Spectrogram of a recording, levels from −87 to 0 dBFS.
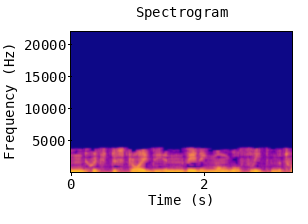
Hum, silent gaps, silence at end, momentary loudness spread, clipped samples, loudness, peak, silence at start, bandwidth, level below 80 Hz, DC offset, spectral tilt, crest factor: none; none; 0 s; 8 LU; under 0.1%; -19 LUFS; -2 dBFS; 0 s; 4 kHz; -30 dBFS; under 0.1%; -11.5 dB/octave; 16 dB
